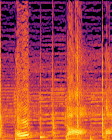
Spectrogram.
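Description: Loud percussion-led music with hand drums and held tones, accompanying pencak silat. Over it come shouted calls of "hey" and "oh", each rising and falling in pitch, about once a second.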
